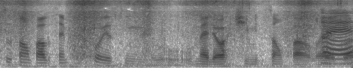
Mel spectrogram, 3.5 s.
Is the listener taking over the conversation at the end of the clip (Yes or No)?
Yes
